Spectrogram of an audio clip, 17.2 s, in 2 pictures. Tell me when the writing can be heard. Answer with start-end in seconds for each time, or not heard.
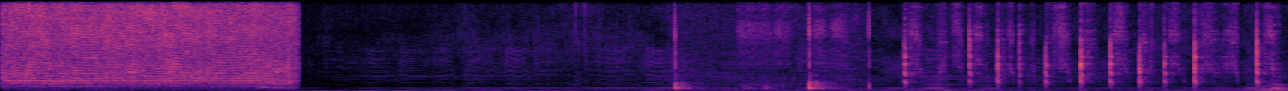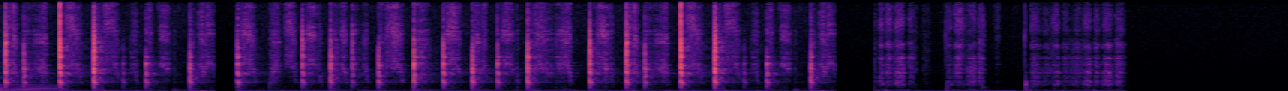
4.5-16.1.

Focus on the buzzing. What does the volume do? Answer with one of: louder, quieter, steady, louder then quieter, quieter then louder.
quieter then louder.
